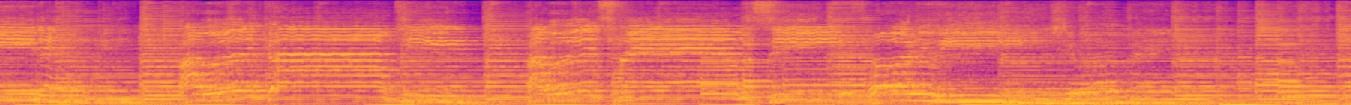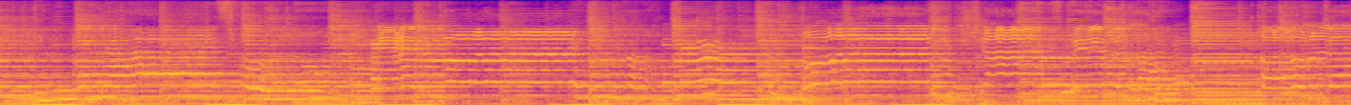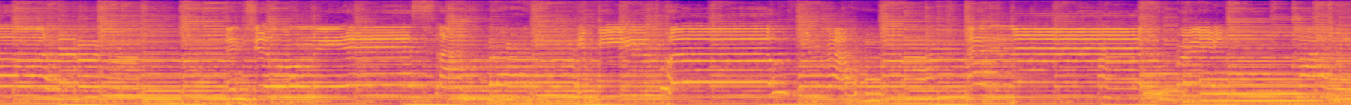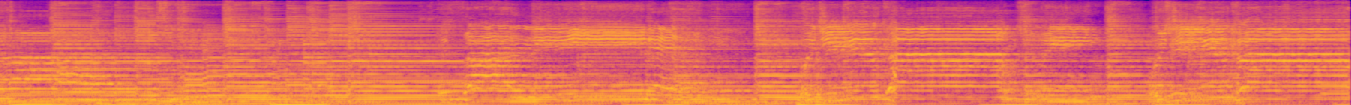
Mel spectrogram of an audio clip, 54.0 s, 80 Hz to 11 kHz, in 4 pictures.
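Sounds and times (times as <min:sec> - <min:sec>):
woman singing: 0:00.0 - 0:12.1, 0:13.8 - 0:28.4, 0:29.2 - 0:43.2, 0:44.9 - 0:54.0
acoustic guitar: 0:00.0 - 0:54.0
bass notes: 0:00.0 - 0:54.0.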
